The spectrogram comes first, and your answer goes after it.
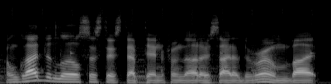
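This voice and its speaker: A man's voice: deep voice, expressive, a little fast, faint music behind. A man reading a visual novel aloud and chatting casually about games as a streamer. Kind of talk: casual read-aloud and game chat.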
